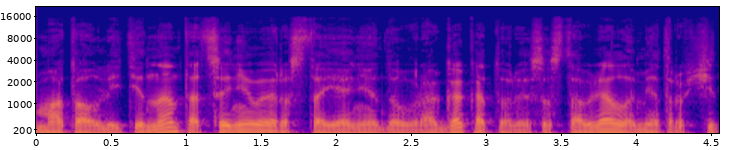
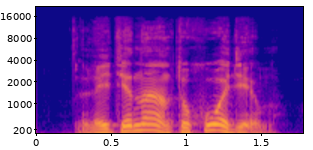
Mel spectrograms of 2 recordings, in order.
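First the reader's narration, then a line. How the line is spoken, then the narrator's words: Shouting driver. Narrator (Russian): кричал механик-водитель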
